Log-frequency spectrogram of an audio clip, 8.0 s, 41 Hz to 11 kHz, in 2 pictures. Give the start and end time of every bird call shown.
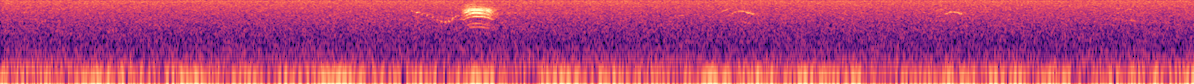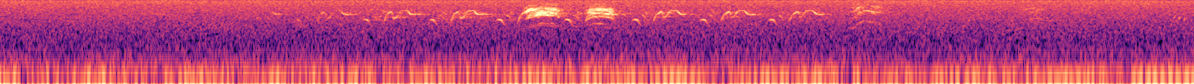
[1.48, 1.68] Hawaii Amakihi (Chlorodrepanis virens)
[4.88, 6.98] Hawaii Amakihi (Chlorodrepanis virens)

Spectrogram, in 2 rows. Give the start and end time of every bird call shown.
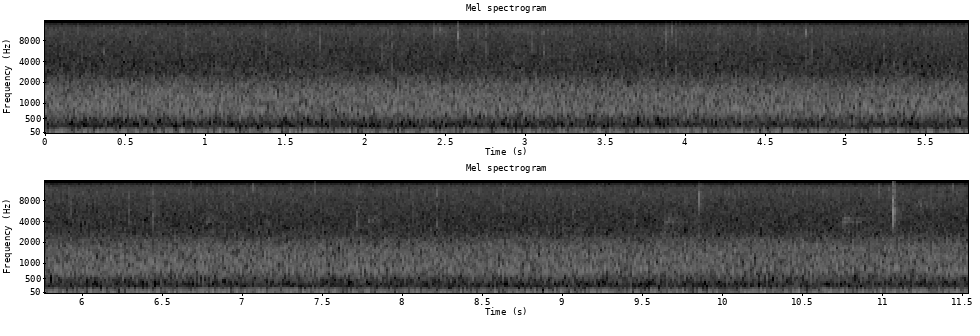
[6.52, 10.22] Red-winged Blackbird (Agelaius phoeniceus)
[10.62, 10.92] Red-winged Blackbird (Agelaius phoeniceus)

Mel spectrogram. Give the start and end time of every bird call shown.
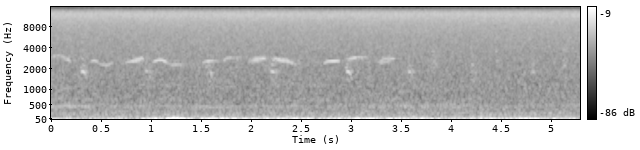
[0.00, 3.60] Red-billed Leiothrix (Leiothrix lutea)
[0.30, 0.40] Erckel's Francolin (Pternistis erckelii)
[0.90, 1.10] Erckel's Francolin (Pternistis erckelii)
[1.50, 1.70] Erckel's Francolin (Pternistis erckelii)

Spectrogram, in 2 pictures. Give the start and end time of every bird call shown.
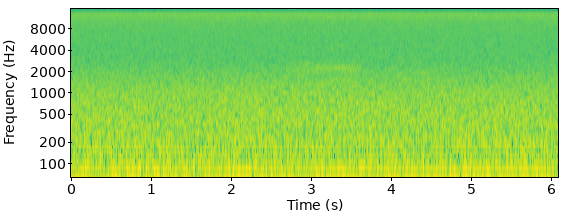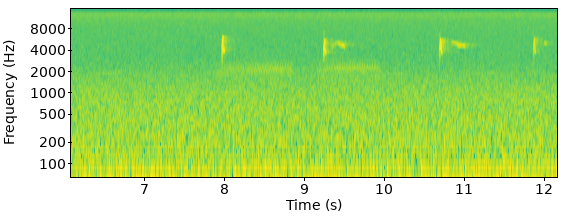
[7.86, 8.05] Rock Wren (Salpinctes obsoletus)
[7.86, 10.05] Clark's Nutcracker (Nucifraga columbiana)
[9.05, 9.55] Rock Wren (Salpinctes obsoletus)
[10.55, 11.26] Rock Wren (Salpinctes obsoletus)
[11.76, 12.15] Rock Wren (Salpinctes obsoletus)

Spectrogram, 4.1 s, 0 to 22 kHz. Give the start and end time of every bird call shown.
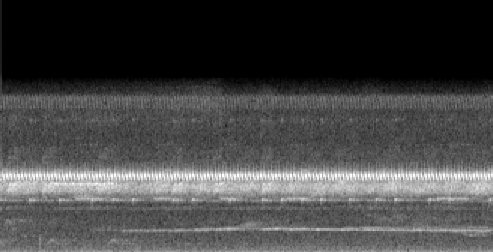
[0.00, 1.39] Black-tailed Trogon (Trogon melanurus)
[0.00, 4.11] Buff-breasted Wren (Cantorchilus leucotis)
[0.69, 4.11] Buff-throated Woodcreeper (Xiphorhynchus guttatus)

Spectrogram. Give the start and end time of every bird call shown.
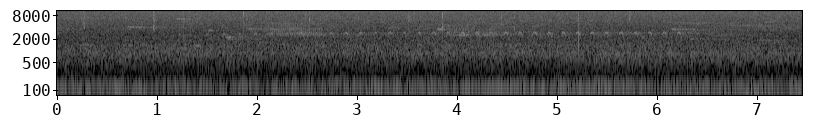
[1.17, 6.67] Northern Flicker (Colaptes auratus)

